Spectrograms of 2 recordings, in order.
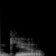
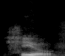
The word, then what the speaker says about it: Gil: Brian Gill I don't they say heel or Gill Hill yeah heal even though it's spelled with a G like he's been on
